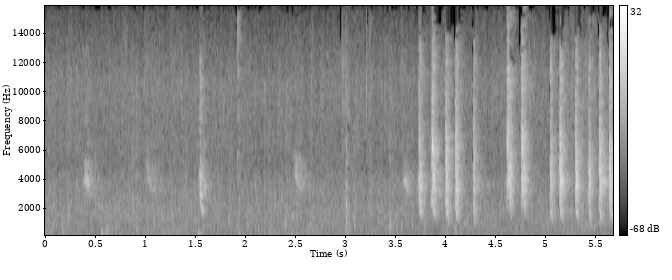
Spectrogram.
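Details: Tree Sparrows visiting a feeding spot on a rainy day, recorded June 24, 2013 with an Everio camcorder: scattered faint chirps, then a rapid burst of sharp, high, short chirps tumbling out irregularly toward the end.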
